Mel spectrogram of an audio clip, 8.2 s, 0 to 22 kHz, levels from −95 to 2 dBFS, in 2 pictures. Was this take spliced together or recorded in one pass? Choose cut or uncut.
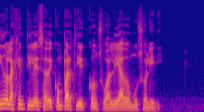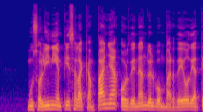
uncut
